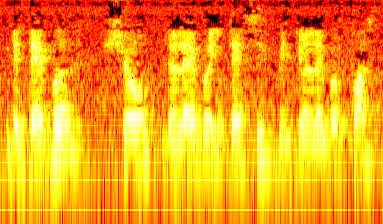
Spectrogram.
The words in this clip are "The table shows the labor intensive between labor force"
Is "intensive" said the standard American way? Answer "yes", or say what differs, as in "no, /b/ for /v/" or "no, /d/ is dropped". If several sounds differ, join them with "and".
no, /f/ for /v/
